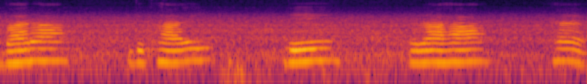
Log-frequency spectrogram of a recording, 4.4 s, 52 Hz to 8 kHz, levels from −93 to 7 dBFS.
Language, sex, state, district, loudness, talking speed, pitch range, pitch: Hindi, female, Chandigarh, Chandigarh, -18 LUFS, 70 wpm, 195-220 Hz, 205 Hz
